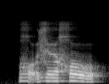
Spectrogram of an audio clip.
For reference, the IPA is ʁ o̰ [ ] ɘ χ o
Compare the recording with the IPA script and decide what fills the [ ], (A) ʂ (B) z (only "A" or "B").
B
